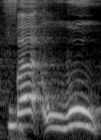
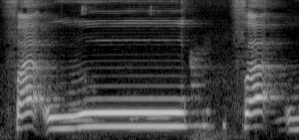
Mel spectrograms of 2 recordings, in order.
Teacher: Wu-nya bunyi dulu baru sempurna monyongnya dengan jauf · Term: wawnya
